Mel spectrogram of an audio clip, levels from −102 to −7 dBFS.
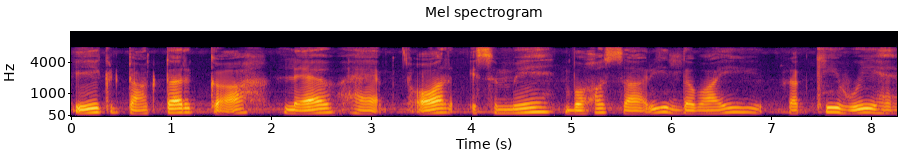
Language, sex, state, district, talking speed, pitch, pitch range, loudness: Hindi, male, Uttar Pradesh, Jalaun, 95 wpm, 170 Hz, 140-185 Hz, -25 LUFS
